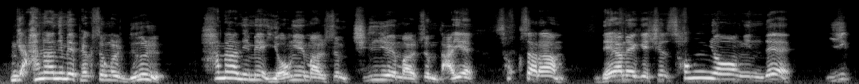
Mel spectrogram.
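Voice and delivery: ordinary talk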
